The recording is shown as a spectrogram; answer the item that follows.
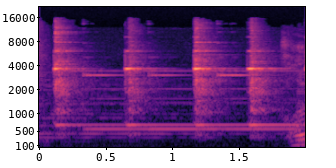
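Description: A doorbell ringing again and again, about four chimes half a second apart: someone ringing the apartment door insistently.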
